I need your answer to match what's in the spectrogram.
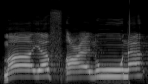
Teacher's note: ما حرف مدہ ایک الف ضرور کھینچنا ہے, اس کا الف ختم نہیں ہونا چاہیے.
